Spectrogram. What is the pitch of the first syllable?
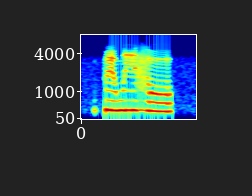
high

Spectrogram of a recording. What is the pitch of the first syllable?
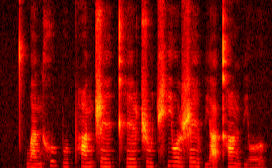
rising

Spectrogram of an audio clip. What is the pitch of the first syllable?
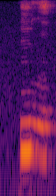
low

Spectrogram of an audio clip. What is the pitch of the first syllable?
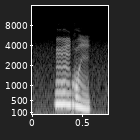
high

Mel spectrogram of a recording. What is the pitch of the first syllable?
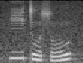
high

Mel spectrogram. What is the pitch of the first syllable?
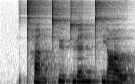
low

